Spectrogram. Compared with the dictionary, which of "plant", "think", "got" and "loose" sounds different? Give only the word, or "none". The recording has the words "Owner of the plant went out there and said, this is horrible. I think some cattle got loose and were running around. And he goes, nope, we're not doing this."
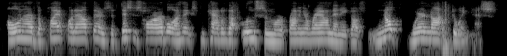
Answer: none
